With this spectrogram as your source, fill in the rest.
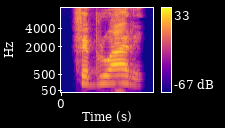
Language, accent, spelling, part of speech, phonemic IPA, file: Swahili, Kenya, Februari, proper noun, /fɛɓ.ɾuˈɑ.ɾi/, Sw-ke-Februari.flac
- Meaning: February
